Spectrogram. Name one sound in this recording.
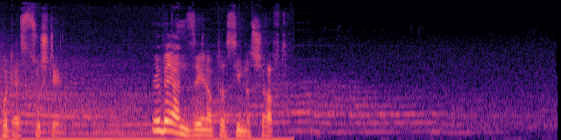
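A racing car engine whines at high speed and slowly fades.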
